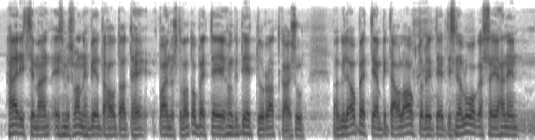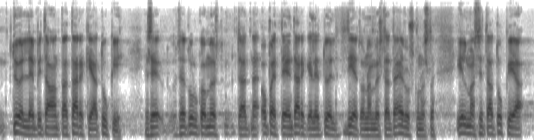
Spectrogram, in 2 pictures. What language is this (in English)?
Finnish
